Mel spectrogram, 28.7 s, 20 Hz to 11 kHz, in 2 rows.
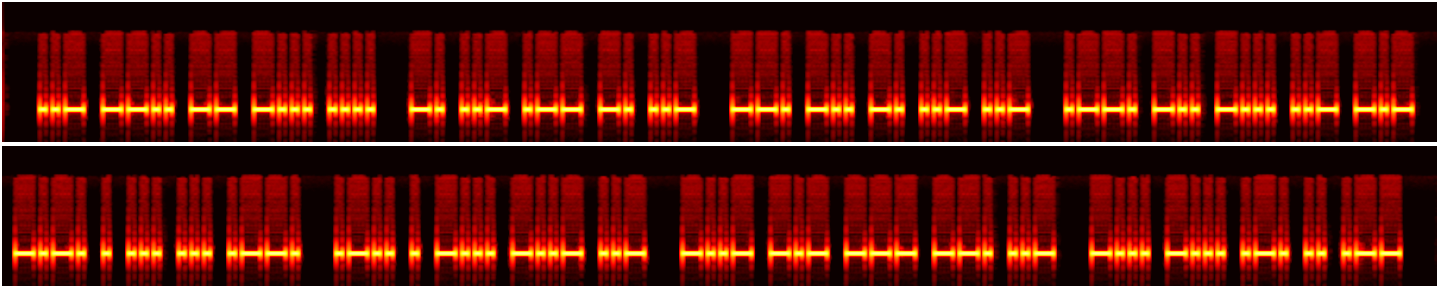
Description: Morse code, heard as a keyed tone, about 19 wpm, 800 Hz. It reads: UZMBH NUWNU GDNUU PDBUK CESSP LEBXU XKOGU BBRIW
